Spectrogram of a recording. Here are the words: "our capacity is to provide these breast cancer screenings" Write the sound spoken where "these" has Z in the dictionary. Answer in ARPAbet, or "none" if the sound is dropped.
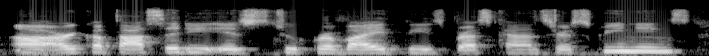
Z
